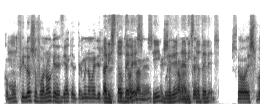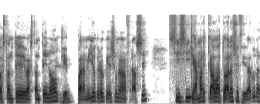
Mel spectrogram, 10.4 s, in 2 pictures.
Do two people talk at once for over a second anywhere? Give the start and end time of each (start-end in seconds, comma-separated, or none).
2.0-4.0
